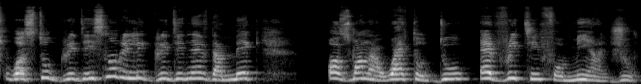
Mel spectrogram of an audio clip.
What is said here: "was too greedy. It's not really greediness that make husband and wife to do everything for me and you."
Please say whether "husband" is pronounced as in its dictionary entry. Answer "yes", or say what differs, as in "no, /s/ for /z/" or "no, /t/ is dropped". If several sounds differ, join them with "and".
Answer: no, /d/ is dropped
